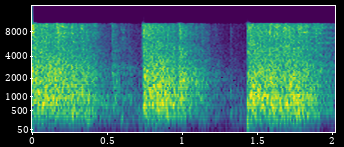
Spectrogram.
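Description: Three loud hammer blows on a gutted metal computer case, about 0.7 seconds apart, each a sharp crack that fades over half a second.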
